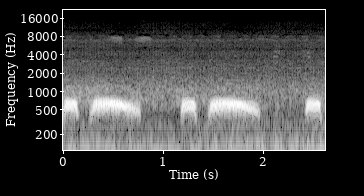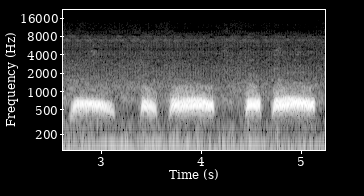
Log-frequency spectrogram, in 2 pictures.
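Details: Spotted dove lure call for wild doves: five steady pairs of soft, low coos, each a clipped note then a sustained one, repeating roughly once a second.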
